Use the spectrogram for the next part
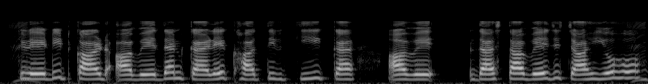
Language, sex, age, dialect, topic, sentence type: Magahi, female, 18-24, Southern, banking, question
